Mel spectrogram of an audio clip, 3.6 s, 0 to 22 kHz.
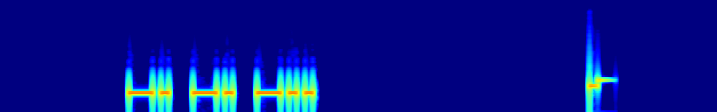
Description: Morse code, heard as a keyed tone, about 30 wpm, 700 Hz. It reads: NND
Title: All Cut Numbers - 3-Digit 30wpm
